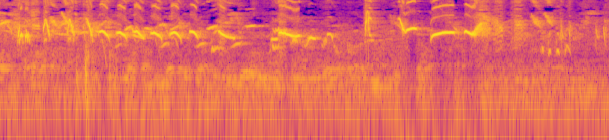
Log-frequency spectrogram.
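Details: Continuous song from an Oriental magpie-robin on the contest stand: fast chains of down-slurred whistles, several notes a second, mixed with higher sharp chips and a few longer pure whistles near the end.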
